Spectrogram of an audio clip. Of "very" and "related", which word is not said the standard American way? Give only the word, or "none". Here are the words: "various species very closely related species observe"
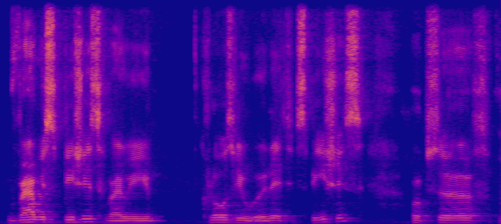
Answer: none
